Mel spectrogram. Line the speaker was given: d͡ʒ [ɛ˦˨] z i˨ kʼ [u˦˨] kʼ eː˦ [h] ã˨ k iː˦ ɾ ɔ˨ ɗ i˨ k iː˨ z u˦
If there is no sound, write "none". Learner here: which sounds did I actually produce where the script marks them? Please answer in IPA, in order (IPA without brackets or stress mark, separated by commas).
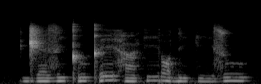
ɛ˨, u˨, h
